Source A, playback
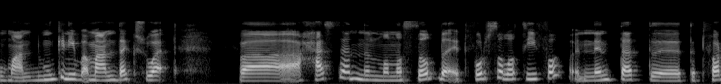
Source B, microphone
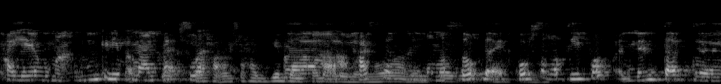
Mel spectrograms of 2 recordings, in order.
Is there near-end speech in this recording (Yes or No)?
Yes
